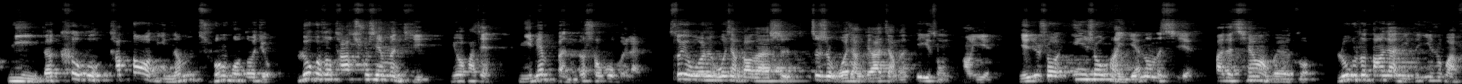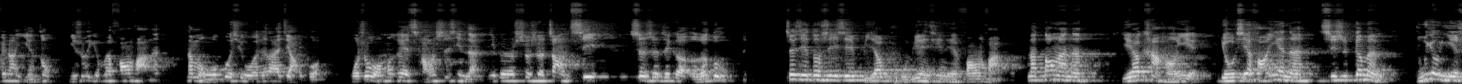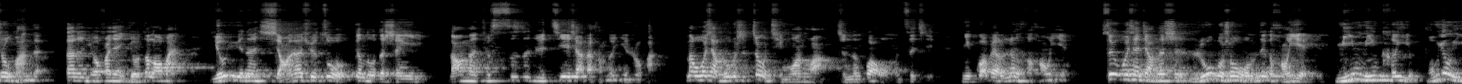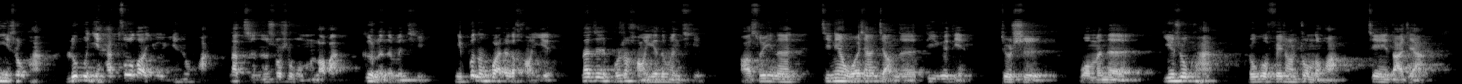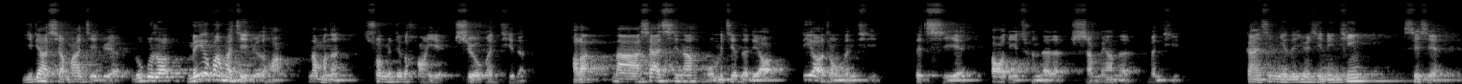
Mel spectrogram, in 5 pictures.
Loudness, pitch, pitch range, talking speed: -17 LUFS, 185 Hz, 155-230 Hz, 335 characters per minute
